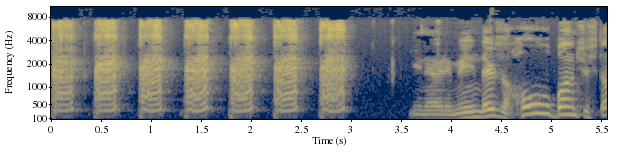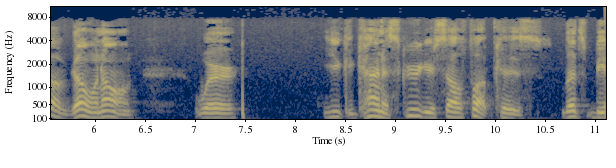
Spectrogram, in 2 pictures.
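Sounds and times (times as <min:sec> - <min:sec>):
imitated anxious mallard duck quacks before taking flight: 0:00.0 - 0:03.1
speech: 0:03.7 - 0:07.6, 0:08.3 - 0:11.1.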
